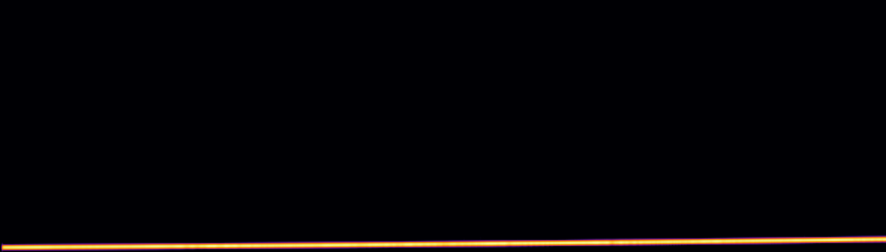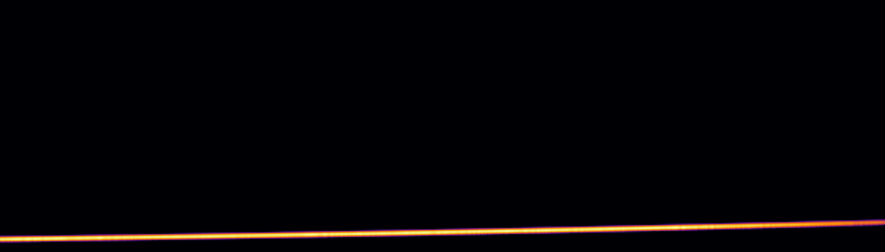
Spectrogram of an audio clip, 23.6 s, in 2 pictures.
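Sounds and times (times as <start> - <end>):
pure sine tone sweeping upward in pitch: 0.0 - 23.6.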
